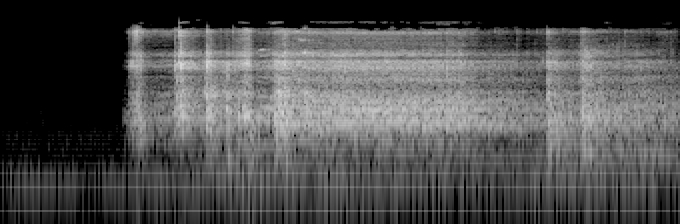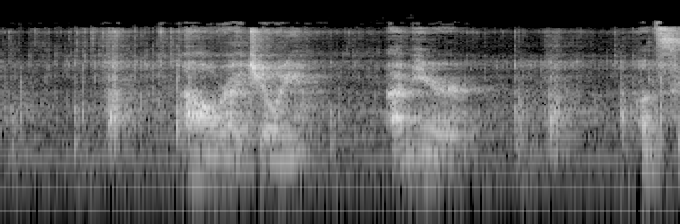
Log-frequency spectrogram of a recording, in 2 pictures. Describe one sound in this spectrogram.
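Game sound effects and noise play from a tablet's speaker.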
